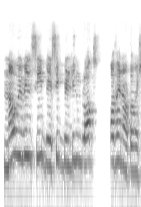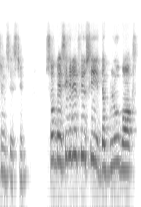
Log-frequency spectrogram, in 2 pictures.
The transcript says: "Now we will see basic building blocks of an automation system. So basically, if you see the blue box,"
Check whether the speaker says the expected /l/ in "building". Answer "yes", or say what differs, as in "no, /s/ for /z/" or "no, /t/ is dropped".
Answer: yes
